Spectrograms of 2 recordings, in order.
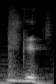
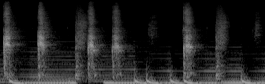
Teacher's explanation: voiced consonants are just put your hand here and say g you can feel that your neck or throat is vibrating because your vocal cords are in use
